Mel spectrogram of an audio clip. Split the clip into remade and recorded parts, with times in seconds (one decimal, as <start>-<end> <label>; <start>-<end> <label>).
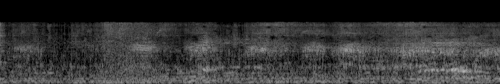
0.0-1.1 remade; 1.1-1.6 recorded; 1.6-5.0 remade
